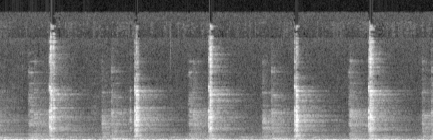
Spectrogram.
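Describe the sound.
Slow, steady ticking of a mechanical clock whose mechanism had been catching and is now running freely: about one crisp, dry tick per second, evenly spaced, with fainter clicks between, alone over a low hum.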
